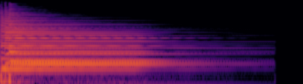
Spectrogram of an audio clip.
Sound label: B Diminished F, guitar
